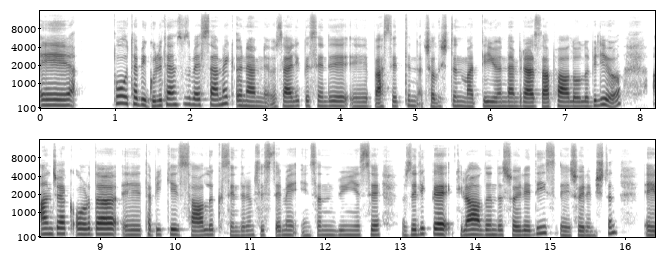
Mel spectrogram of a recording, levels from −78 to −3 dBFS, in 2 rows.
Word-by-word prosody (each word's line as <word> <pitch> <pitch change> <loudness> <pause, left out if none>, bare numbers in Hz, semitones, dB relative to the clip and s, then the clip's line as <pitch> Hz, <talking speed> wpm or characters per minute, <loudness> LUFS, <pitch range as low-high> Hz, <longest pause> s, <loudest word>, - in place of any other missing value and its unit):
eee, 200 0 +3 0.5
bu 265 -1 +2
tabii 210 -5 +1
glütensiz 220 +5 0
beslenmek 210 +2 0
önemli. 170 -4 0
Özellikle 165 +4 0
senin 170 -1 -6
de, 170 -1 -2
ııı, 155 0 -8
bahsettin, 165 +5 -2
çalıştığın 155 +3 -4
maddi 155 0 -3
yönden 160 0 -2
biraz 155 -1 +5
daha 150 +1 +5
pahalı 160 0 +3
olabiliyor. 165 +7 -2 0.4
Ancak 205 +1 +3
orada, 200 0 +6
eee, 175 0 -4
tabii 185 0 -6
ki 185 -2 +1
sağlık, 180 -1 0
sindirim 155 +2 -7
sistemi, 170 0 -5
insanın 165 +3 -9
bünyesi, 170 +1 -3 0.3
özellikle 195 +3 +4
kilo 175 0 +2
aldığında 180 -1 +4
söylediys 175 +9 -2
eee, 155 -2 -5
söylemiştin. 155 - -2 0.3
Eee, 160 -1 +1
175 Hz, 130 wpm, -24 LUFS, 160-200 Hz, 0.5 s, orada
